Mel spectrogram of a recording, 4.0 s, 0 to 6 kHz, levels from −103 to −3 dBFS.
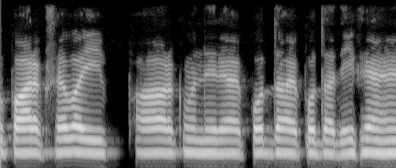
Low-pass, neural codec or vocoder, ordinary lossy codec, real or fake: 5.4 kHz; none; none; real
